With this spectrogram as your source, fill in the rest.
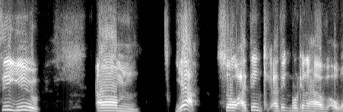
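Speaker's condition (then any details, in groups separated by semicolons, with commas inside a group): No condition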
